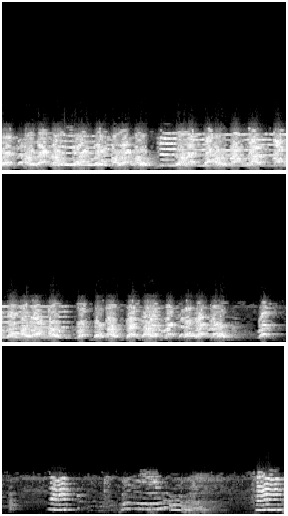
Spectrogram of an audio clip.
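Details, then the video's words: Several Shih Tzus form a choir, howling along as a woman leads them in "America the Beautiful" indoors; dense pulsing singing and music fill the first eight seconds, then wavering, sliding dog howls rise and fall between short pauses. "Shih Tzus sing "America the Beautiful""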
